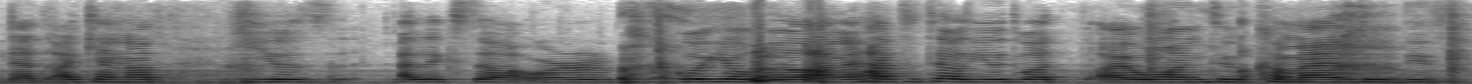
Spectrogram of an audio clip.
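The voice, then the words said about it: Non-native English accent. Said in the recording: “accent like me”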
